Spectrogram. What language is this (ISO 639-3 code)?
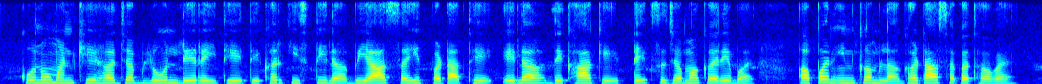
hne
